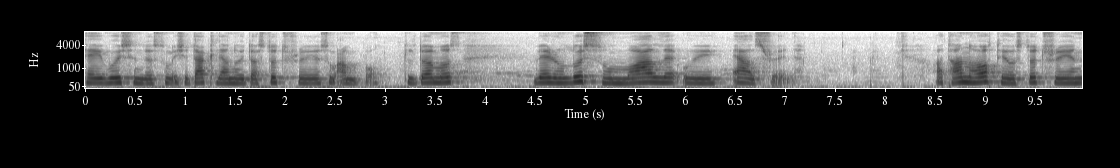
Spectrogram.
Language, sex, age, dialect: Faroese, female, 36-60, Suðuroy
